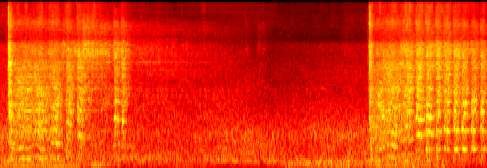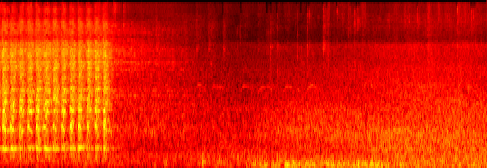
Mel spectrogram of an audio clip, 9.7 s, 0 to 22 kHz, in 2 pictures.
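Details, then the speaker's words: Car after idle air control valve replacement, shut off and now won't restart: starter cranks in fast even chatter twice without catching. Scan tool reads too lean, likely bank 1; owner suspects a bank 1 exhaust leak confusing the O2 sensor. "Now it doesn't want to turn on, guys. And I stuck my computer in there, and it told me that it's running too lean."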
